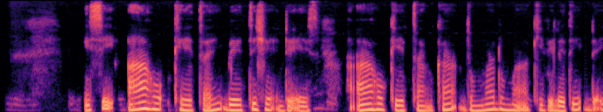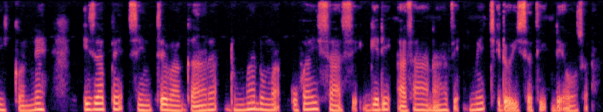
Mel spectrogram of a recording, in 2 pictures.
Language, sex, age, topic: Gamo, male, 25-35, government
